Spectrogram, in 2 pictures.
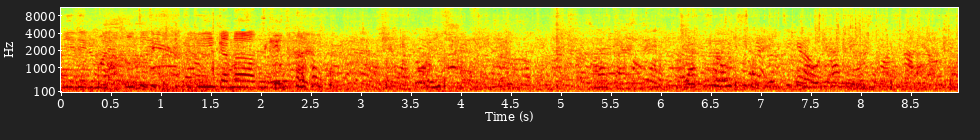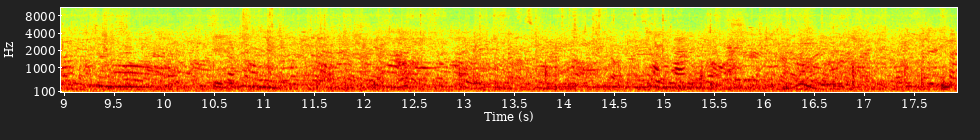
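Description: A crowd of men and women chatter nearby, outdoors.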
